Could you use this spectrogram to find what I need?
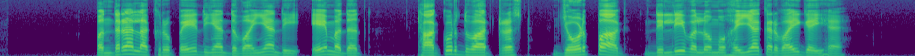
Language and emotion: Punjabi, neutral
